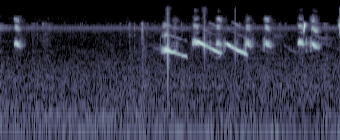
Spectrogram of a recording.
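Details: Green-winged saltator song, offered to warm up a silent bird for breeders who enter singing tournaments: a few short high notes, then clear whistled phrases sliding downward in quick succession, then sharp chirps, over a steady high tone.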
